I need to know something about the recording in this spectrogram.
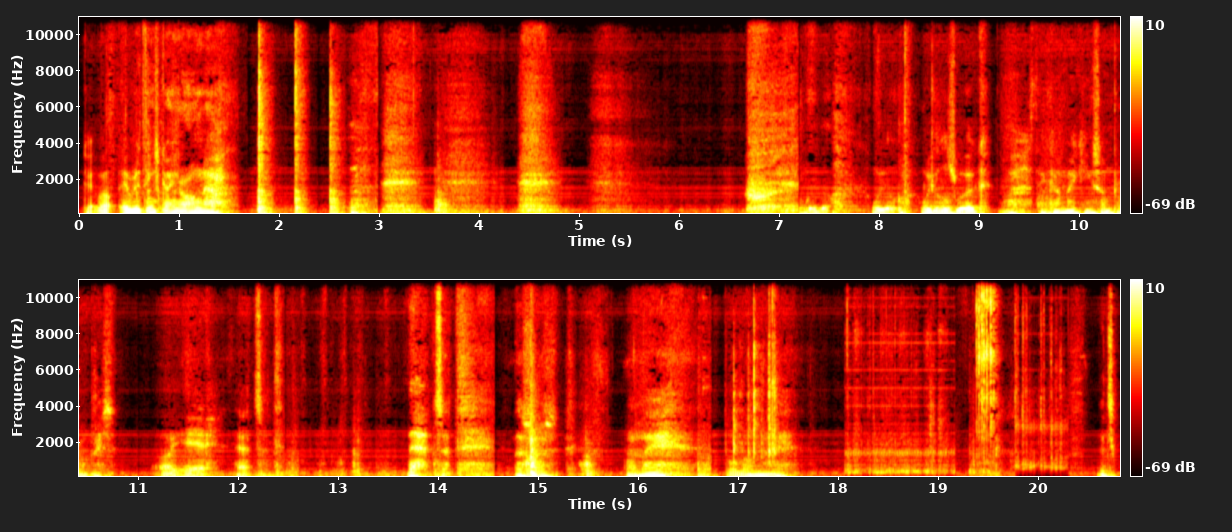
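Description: Metal engine parts clink and rattle as they are handled.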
